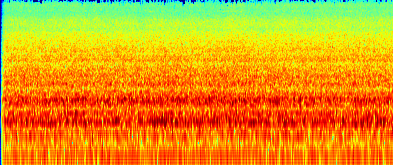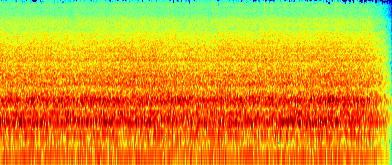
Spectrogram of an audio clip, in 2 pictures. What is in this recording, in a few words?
fan large, industrial fans; Large industrial type fan rotating loudly. Industrial, Fan Blower, Air Motor, Roar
